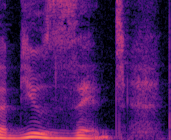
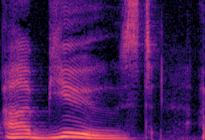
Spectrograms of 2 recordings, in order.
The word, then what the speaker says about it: abused: Esse E de abused não é pronunciado. Você não diz abused, tá? Então, abused, abused, st, st, é o fechamento dessa palavra.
